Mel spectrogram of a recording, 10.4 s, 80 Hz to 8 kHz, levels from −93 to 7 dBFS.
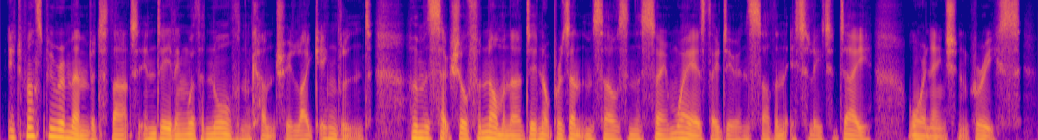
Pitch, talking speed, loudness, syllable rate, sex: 105 Hz, 195 wpm, -20 LUFS, 6.1 syllables/s, male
